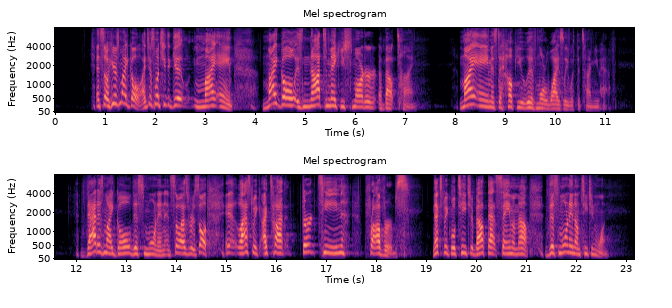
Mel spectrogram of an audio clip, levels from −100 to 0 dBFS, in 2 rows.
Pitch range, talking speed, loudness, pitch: 195-240 Hz, 175 wpm, -28 LUFS, 215 Hz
